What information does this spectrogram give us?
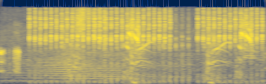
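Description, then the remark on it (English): A fast, unbroken burst of machine-gun fire, a hail of bullets cracking into an aircraft's cockpit canopy, rattles on for several seconds, punctuated by two heavy impacts, each followed by a whining, ricochet-like sweep. “Dixie barely ducked in time as a hail of bullets cracked into her canopy, sending cold air and glass whipping about the cockpit.”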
